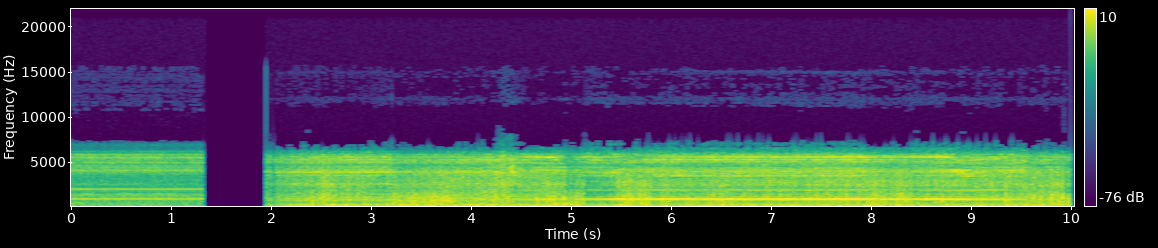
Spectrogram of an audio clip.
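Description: Window air conditioner running with its compressor on while refrigerant is charged into it: a steady hum and rushing noise. The sound drops out for about half a second near the start, and a faint steady whine comes in about halfway through.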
